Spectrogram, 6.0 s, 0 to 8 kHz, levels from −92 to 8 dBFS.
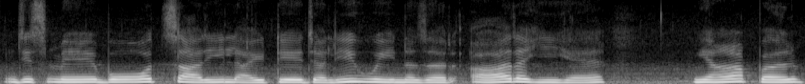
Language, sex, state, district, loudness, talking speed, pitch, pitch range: Hindi, female, Rajasthan, Jaipur, -12 LUFS, 130 wpm, 235 Hz, 225-250 Hz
